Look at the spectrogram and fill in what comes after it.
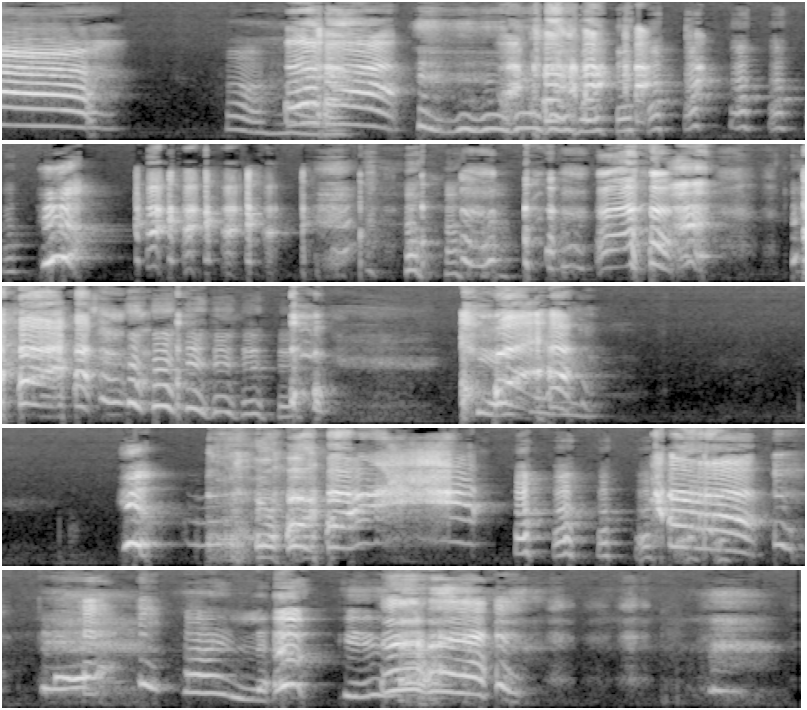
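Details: Baby boy laughing in repeated bursts at his mother's hiccups, broken by sudden short catches in the voice; hiccups interrupting laughter.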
